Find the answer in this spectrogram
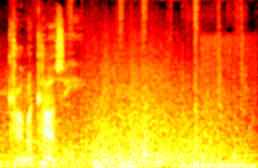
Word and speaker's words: kamikaze: They called it divine wind, which in Japanese is pronounced kamikaze.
